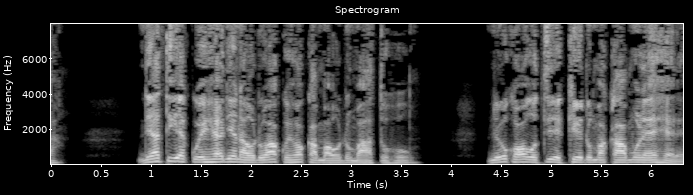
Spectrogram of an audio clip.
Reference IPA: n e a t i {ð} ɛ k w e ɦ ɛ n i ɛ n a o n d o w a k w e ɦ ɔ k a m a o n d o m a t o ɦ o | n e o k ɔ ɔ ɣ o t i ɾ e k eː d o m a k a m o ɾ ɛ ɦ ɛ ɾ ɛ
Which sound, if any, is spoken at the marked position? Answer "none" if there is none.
ɣ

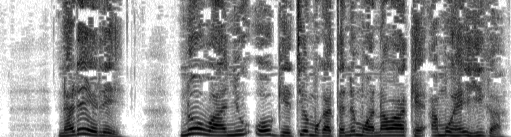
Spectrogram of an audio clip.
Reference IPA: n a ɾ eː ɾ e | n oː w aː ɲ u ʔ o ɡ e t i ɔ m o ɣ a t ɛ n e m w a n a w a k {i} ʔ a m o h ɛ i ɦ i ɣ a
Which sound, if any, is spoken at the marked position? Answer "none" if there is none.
ɛ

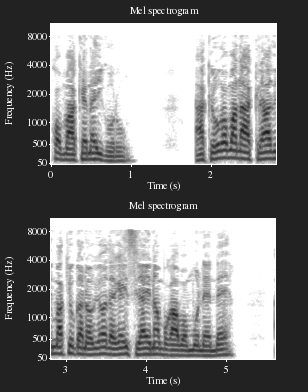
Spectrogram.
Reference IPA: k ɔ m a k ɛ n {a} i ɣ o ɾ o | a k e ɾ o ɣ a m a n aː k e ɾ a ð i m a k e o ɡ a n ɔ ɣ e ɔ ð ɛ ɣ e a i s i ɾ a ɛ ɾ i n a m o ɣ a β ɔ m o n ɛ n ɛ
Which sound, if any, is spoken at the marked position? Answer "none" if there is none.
a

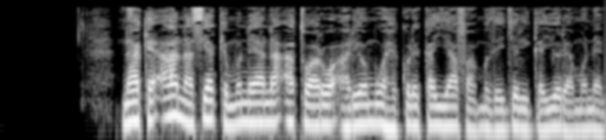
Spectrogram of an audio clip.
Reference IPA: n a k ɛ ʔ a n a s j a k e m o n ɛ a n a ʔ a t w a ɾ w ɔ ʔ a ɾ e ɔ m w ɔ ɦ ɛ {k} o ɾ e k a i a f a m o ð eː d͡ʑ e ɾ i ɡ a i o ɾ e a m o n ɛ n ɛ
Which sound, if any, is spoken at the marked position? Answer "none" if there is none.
k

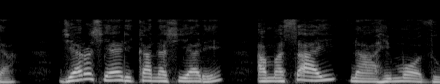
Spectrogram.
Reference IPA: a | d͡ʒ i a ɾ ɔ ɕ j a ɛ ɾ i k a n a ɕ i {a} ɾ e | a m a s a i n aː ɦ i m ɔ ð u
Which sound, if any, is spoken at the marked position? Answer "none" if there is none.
a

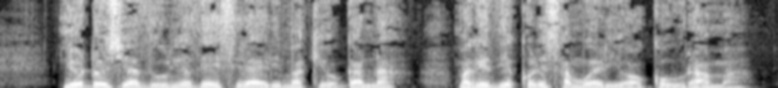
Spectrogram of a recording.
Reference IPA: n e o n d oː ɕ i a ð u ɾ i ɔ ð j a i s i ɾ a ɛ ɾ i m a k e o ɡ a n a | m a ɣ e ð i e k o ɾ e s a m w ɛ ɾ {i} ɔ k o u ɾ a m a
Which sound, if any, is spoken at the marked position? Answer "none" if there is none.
i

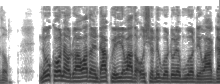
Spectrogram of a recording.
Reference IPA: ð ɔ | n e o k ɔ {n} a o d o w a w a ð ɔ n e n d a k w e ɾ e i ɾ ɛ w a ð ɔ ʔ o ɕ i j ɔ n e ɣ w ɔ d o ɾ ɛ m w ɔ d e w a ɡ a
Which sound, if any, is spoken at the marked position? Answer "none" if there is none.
n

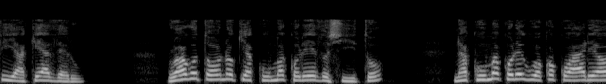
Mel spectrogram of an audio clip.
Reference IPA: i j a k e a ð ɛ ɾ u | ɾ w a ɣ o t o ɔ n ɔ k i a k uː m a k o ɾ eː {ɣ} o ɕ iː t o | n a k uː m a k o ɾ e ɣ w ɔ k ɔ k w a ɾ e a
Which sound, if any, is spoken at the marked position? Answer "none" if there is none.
ð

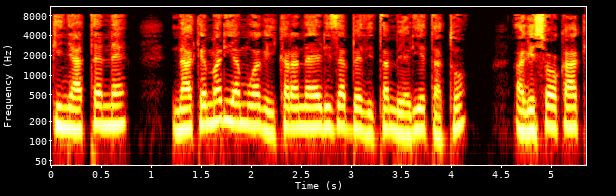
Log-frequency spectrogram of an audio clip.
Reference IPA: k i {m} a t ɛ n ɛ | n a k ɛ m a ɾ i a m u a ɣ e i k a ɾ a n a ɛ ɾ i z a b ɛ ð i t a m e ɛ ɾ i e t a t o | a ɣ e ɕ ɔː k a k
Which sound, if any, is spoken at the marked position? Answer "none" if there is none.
ɲ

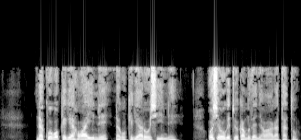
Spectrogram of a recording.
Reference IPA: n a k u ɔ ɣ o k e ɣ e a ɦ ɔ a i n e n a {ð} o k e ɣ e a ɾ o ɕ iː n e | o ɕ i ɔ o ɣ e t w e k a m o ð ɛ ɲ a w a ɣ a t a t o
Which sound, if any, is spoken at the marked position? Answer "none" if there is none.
ɣ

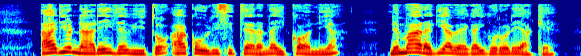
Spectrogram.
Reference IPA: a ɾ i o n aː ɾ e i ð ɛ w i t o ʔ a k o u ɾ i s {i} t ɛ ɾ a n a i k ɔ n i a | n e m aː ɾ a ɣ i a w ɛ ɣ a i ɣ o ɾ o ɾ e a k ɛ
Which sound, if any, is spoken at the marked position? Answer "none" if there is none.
i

